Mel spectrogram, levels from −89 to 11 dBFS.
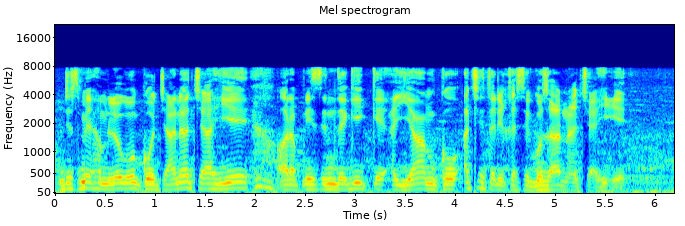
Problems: constant background noise, background conversations at intervals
